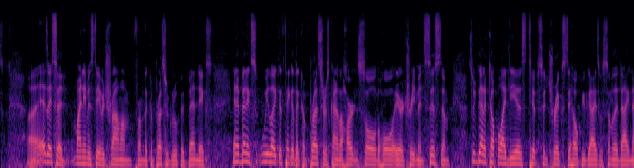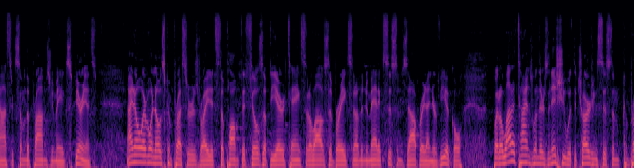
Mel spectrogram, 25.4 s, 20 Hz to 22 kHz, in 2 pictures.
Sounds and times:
Speech: 0:00.0 - 0:25.3.

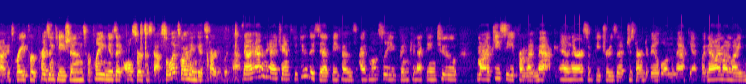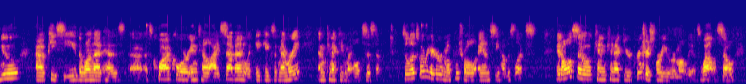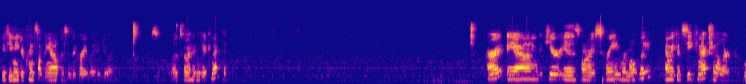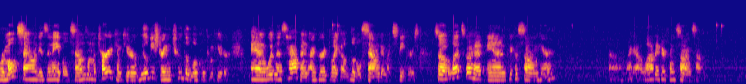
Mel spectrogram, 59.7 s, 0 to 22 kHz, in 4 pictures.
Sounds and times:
Speech: 0:00.0 - 0:32.1, 0:32.9 - 0:34.4, 0:39.2 - 0:55.9, 0:56.9 - 0:58.8.

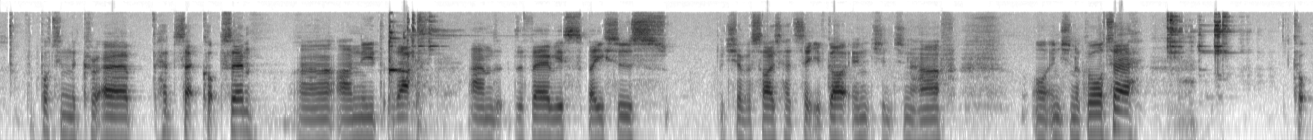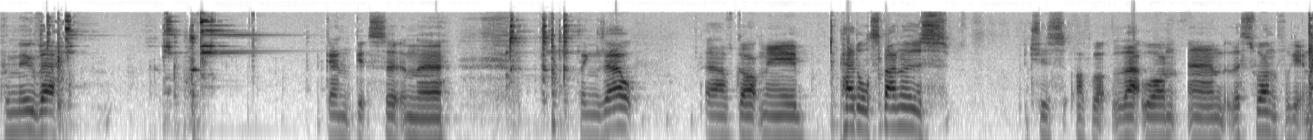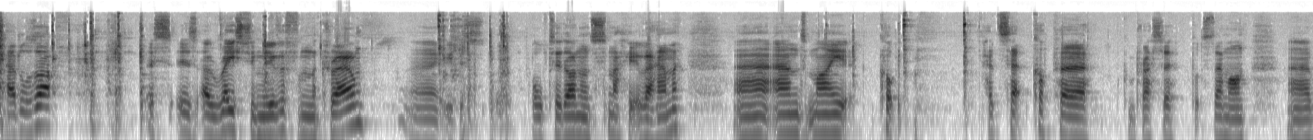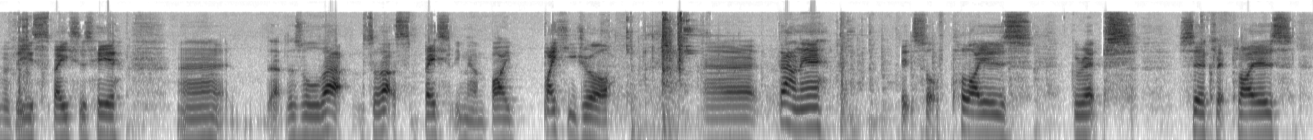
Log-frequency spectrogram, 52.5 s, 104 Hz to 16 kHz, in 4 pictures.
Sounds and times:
Speech: 0:00.4 - 0:09.6, 0:10.3 - 0:11.5, 0:12.9 - 0:13.9, 0:16.4 - 0:17.7, 0:18.9 - 0:19.5, 0:20.1 - 0:22.7, 0:23.4 - 0:26.9, 0:27.7 - 0:35.4, 0:36.1 - 0:45.6, 0:46.4 - 0:47.8, 0:48.4 - 0:52.4
Tools: 0:11.7 - 0:12.8, 0:13.6 - 0:16.4, 0:18.2 - 0:19.0, 0:26.2 - 0:27.8, 0:45.6 - 0:46.5.

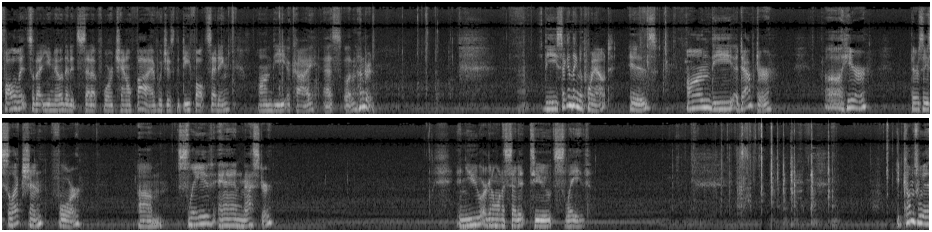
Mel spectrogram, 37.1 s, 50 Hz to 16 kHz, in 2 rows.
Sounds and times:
Speech: 0:00.0 - 0:07.5, 0:10.8 - 0:15.5, 0:16.4 - 0:17.4, 0:18.2 - 0:20.2, 0:21.2 - 0:24.1, 0:27.6 - 0:30.4, 0:36.4 - 0:37.1.

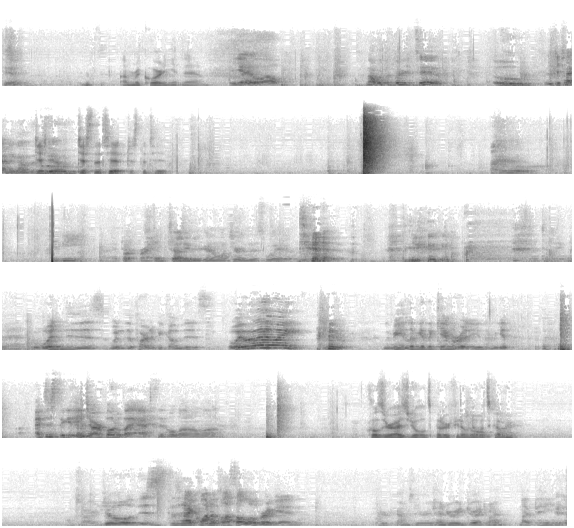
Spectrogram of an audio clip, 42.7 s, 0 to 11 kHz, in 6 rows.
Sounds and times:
Male speech, man speaking: 0:00.0 - 0:00.4, 0:01.0 - 0:03.6, 0:04.6 - 0:09.3, 0:13.3 - 0:13.9, 0:14.9 - 0:18.5, 0:20.7 - 0:25.2, 0:26.2 - 0:27.8, 0:28.9 - 0:31.3, 0:33.1 - 0:35.0, 0:36.5 - 0:39.4, 0:40.3 - 0:42.6.

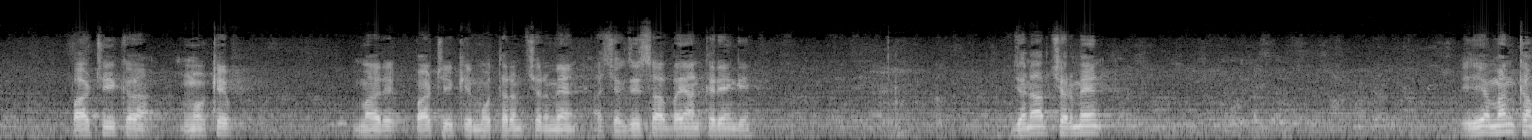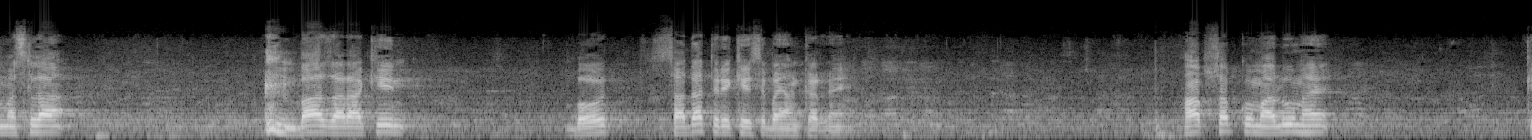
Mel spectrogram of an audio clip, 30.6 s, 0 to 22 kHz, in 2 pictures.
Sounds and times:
Male speech, man speaking: 0:00.7 - 0:02.5, 0:03.5 - 0:07.6, 0:10.1 - 0:11.2, 0:14.6 - 0:16.2, 0:18.0 - 0:19.6, 0:21.0 - 0:24.6, 0:27.1 - 0:29.0.

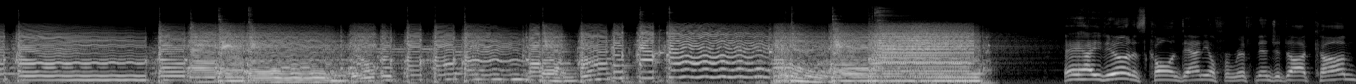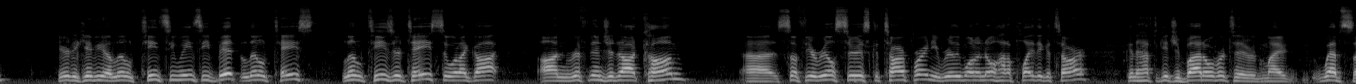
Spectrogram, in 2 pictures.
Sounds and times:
Electric guitar: 0:00.0 - 0:10.6
Strum: 0:00.0 - 0:10.6
Speech: 0:10.6 - 0:27.1.

